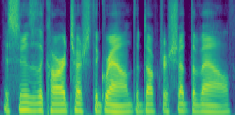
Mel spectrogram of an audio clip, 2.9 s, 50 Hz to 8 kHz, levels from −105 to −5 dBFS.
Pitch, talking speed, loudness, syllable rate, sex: 130 Hz, 265 wpm, -20 LUFS, 5.7 syllables/s, male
